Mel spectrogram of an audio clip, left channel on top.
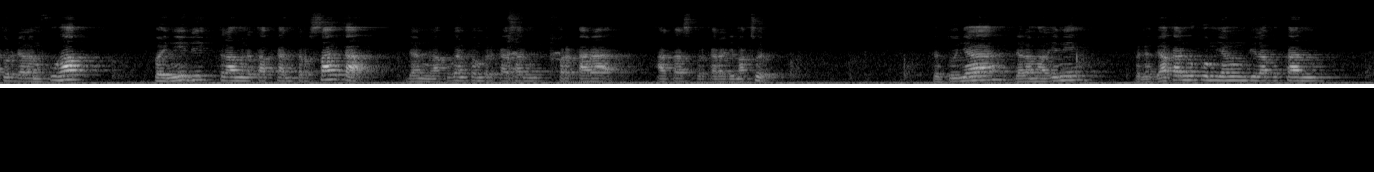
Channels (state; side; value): silent; right; digital silence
